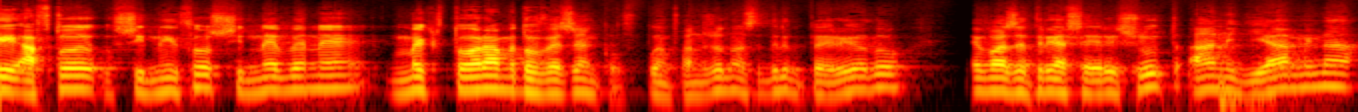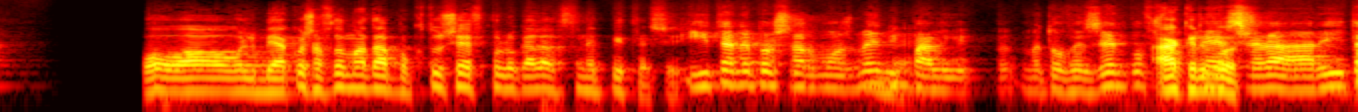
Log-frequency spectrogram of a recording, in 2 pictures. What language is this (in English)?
Greek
